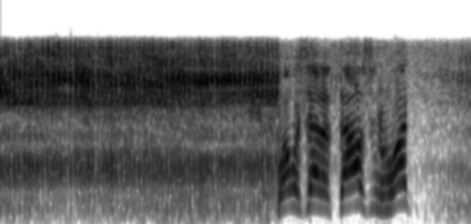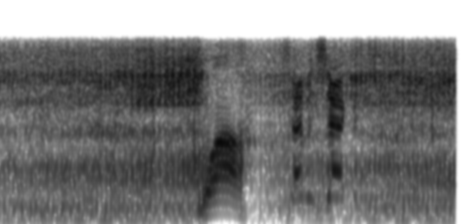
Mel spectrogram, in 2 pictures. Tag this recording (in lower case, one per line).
vehicle
speech
aircraft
